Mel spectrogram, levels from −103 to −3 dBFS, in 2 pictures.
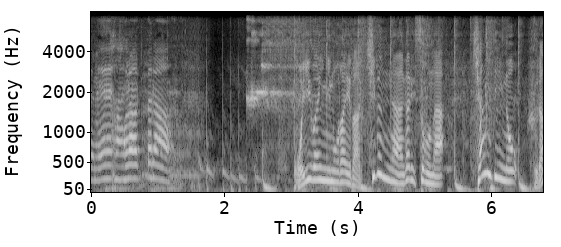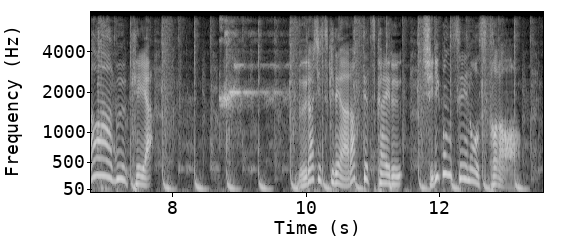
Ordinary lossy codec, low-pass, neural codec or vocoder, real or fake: none; 7.2 kHz; codec, 16 kHz, 16 kbps, FunCodec, trained on Chinese and English, 50 frames a second; fake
